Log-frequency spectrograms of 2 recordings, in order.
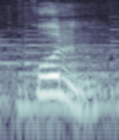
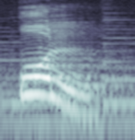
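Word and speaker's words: قُل: qaf dengan huruf Kaf dia tidak membaca dengan full tapi dia membaca membacanya dengan full full full Nah ini salah tidak boleh dibaca begitu karena huruf qaf dan huruf Kaf itu beda jadi bacaannya yang benar adalah full full dengan huruf qaf dan dia the tebal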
